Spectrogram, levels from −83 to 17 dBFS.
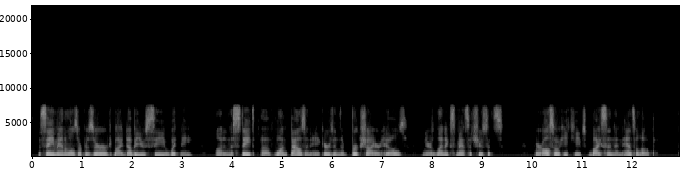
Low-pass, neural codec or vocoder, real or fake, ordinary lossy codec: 7.2 kHz; none; real; Opus, 24 kbps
